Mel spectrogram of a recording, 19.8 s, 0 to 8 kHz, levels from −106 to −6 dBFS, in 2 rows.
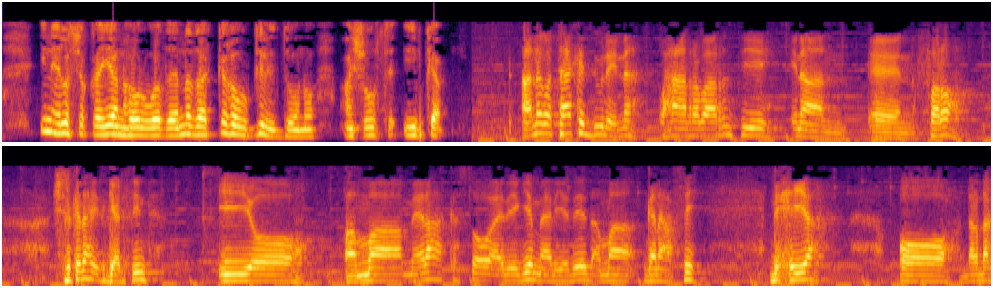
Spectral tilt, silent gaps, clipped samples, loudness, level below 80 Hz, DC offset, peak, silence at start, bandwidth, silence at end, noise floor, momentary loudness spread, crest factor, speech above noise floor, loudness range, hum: -10.5 dB/octave; none; under 0.1%; -17 LUFS; -42 dBFS; under 0.1%; 0 dBFS; 0.05 s; 5.2 kHz; 0 s; -41 dBFS; 13 LU; 18 dB; 24 dB; 7 LU; none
